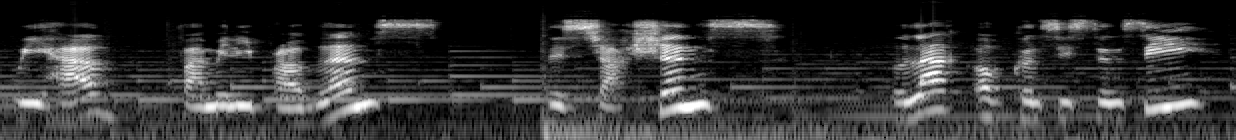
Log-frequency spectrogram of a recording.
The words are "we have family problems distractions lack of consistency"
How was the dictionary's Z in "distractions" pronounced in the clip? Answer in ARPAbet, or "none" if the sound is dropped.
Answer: S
